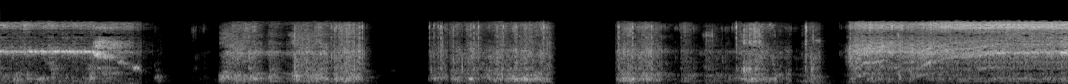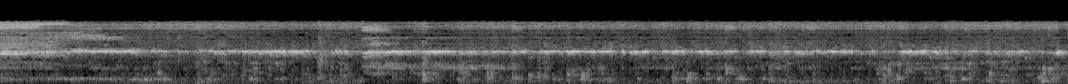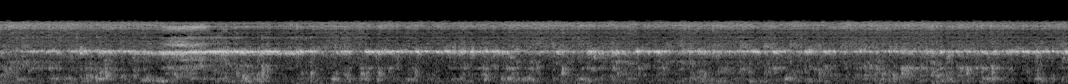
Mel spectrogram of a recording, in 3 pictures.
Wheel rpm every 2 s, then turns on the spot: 120, 10, 10, 20, 150, 230, 230, 230, 230, 230, 230, 230, 230, 230, 230, 230.
2-8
